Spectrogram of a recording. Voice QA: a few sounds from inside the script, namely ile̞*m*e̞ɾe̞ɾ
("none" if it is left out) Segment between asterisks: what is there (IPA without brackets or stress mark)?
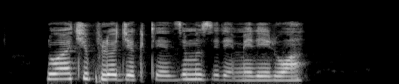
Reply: m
